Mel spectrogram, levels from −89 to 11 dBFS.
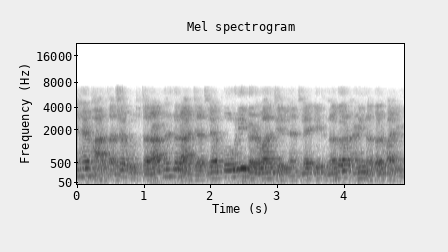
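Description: No technical faults can be heard in this speech recording. It carries the wideband band-limiting of the AMR wideband (HD Voice) codec, with speech that stays clear and at most faint coding traces, which fits one of the codec's higher rates, around 23.85 kbit/s.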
